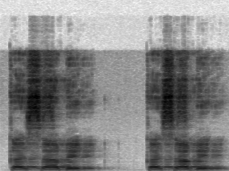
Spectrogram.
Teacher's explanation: با میں قلقلہ، آواز ٹکرائے گی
